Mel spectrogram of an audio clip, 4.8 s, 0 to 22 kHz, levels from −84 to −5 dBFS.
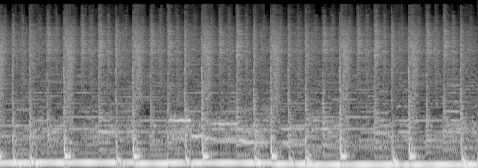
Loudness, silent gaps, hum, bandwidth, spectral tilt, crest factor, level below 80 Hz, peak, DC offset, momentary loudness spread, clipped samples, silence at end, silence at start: -16 LUFS; none; none; over 20 kHz; -4 dB/octave; 12 dB; -20 dBFS; -2 dBFS; under 0.1%; 2 LU; under 0.1%; 0 s; 0 s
